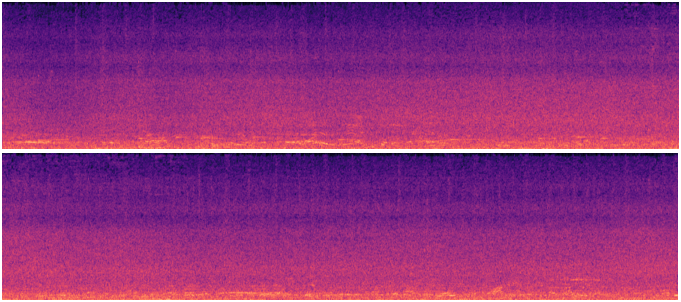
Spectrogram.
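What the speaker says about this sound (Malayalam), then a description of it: "അതും അടിപൊളിയായിട്ടുള്ളൊരു വെള്ളച്ചാട്ടമാണ് കേട്ടോ" Kuttalam waterfall gives a loud, steady, unbroken roar of rushing water close by, with a faint murmur of crowd voices mixed into the wash.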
